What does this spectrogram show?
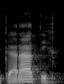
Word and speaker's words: caráter: acento de caráter né se eu faço separação silábica de caráter eu tenho isso aqui ó ra ter ou seja tenho essa separação e perceba que a sílaba tônica Olha só comigo a penúltima palavra paroxítona Vamos separar saúde agora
